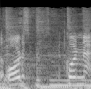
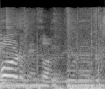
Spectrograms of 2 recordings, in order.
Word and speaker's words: Horton: ¿Orton o Horton? Yo creo que es Orton. ¿Es Horton? Horton dicen por ahí. Horton. Ah, como que la H se... Como la H es J. J, se transforma en J.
